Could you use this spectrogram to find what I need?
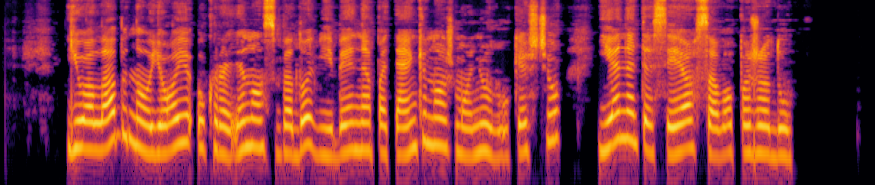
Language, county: Lithuanian, Marijampolė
